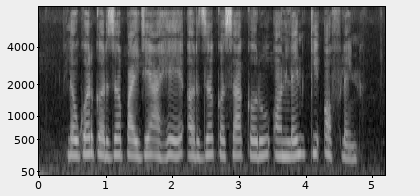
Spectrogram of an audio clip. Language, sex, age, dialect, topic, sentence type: Marathi, female, 18-24, Northern Konkan, banking, question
